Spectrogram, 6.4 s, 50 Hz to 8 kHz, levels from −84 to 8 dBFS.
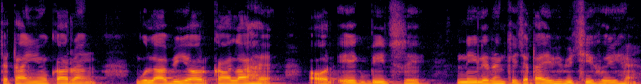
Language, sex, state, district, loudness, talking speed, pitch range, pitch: Hindi, male, Uttar Pradesh, Lucknow, -15 LUFS, 175 wpm, 135-145 Hz, 140 Hz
